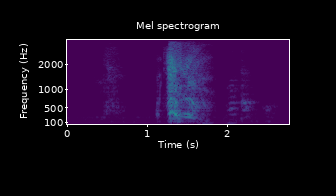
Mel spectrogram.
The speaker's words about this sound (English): that sneeze has nothing to do with Christmas or my message, nothing.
